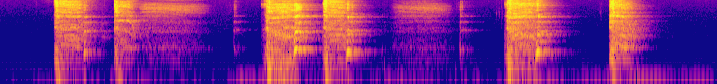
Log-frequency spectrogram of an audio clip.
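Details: About six sharp, harsh cough bursts in short groups from an adult in a quiet room.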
